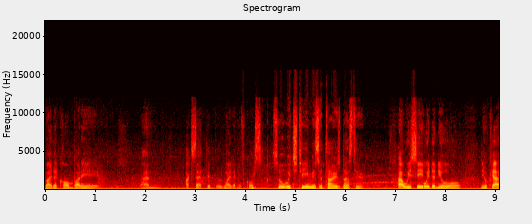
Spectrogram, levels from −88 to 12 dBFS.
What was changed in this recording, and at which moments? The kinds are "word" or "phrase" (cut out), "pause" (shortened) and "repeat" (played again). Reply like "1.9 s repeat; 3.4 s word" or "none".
3.8 s word; 5.5 s word; 7.6 s word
